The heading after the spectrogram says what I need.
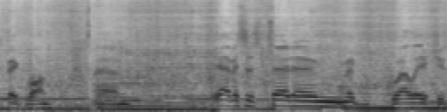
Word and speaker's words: Turnu Măgurele: So we're in Turnu Măgurele, to say it correctly.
